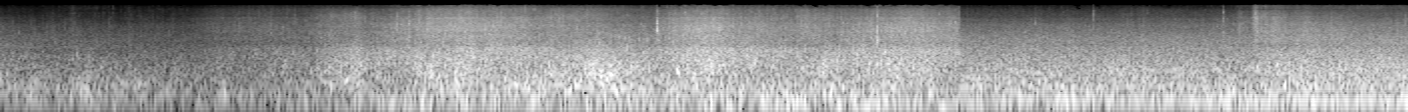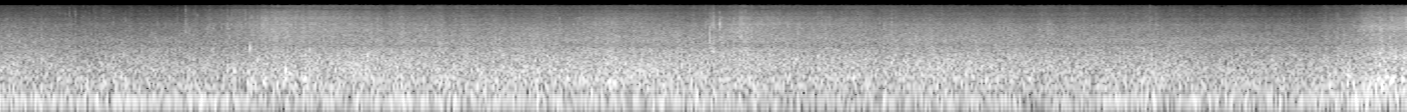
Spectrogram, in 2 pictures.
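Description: Small waves washing onto a beach, with wind rumbling on the microphone. The wash is quieter for the first few seconds, then swells and eases every few seconds.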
